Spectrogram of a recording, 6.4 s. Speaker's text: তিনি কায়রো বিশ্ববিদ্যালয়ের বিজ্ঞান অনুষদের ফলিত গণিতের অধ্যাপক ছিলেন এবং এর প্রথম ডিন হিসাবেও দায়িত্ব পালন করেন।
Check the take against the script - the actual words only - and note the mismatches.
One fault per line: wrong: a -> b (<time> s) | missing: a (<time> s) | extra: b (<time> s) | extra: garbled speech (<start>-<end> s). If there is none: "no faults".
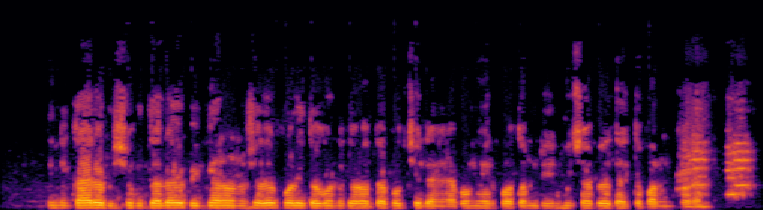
no faults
